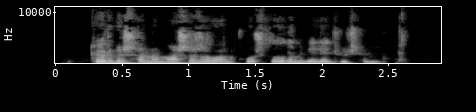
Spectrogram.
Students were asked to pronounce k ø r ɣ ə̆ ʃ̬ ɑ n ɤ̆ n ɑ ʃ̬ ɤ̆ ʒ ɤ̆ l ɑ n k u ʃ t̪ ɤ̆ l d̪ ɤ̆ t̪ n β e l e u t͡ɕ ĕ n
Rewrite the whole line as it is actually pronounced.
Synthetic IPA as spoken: k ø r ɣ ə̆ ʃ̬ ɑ n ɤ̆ m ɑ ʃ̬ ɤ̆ ʒ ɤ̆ l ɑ n k u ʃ t̪ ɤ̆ l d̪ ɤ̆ n β e l e u t͡ɕ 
